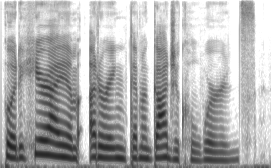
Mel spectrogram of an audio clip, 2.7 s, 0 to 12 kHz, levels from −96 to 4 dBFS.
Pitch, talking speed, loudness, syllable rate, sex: 205 Hz, 155 wpm, -16 LUFS, 5.7 syllables/s, female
